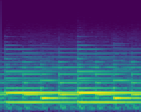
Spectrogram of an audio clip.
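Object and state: Nothing is struck.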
